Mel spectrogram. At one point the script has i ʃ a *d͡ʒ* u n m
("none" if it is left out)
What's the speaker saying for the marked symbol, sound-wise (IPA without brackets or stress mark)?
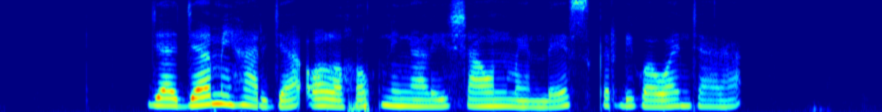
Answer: none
